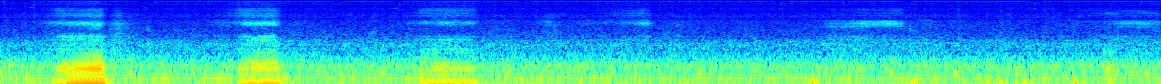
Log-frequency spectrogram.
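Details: Sleeping beagle gives three loud, rumbling snores about two seconds apart, then quieter breathing against faint room noise: snoring.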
